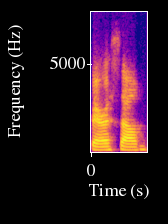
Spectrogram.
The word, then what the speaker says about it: Veracelle: my name is pronounced varicel just like duracell and when i say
